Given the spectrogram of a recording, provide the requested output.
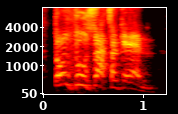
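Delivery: angry voice on the line; angry caller. Retold or imitated. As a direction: scold him down the phone.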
